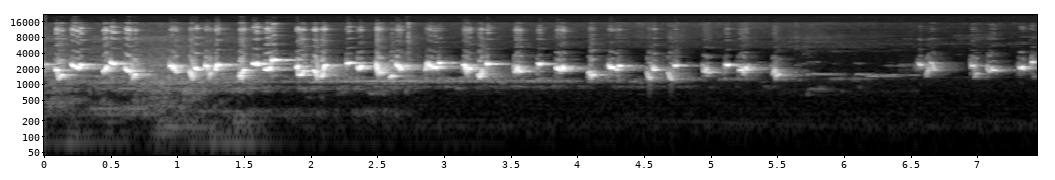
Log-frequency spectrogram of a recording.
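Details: Female yellow-vented bulbul in breeding condition calling the male: a fast run of bright, chattering two-note chirps, each dipping and rising, slowing and fading toward the end, with a few low thuds at the start.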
